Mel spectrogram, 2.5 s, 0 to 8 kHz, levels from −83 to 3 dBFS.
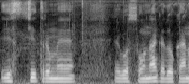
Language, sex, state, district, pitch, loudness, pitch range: Bhojpuri, male, Jharkhand, Palamu, 115 Hz, -15 LUFS, 110-120 Hz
